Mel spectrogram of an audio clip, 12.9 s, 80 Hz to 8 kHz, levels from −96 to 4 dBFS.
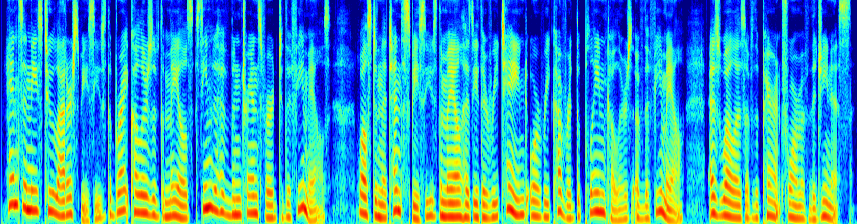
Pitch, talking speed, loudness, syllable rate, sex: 195 Hz, 225 wpm, -16 LUFS, 5.9 syllables/s, female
